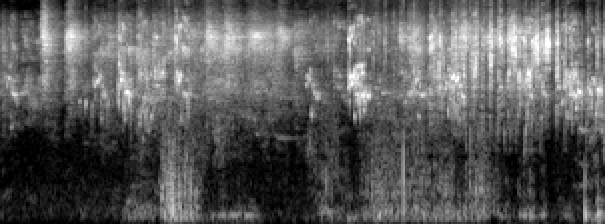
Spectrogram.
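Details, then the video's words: Two house budgerigars singing and talking, with scratchy, high chattering warble and squeaks throughout, accompanied by rustling and flutter-like noises and occasional low taps. "Budgie Best Friends - Mango and Chutney - Singing and Talking Sounds"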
